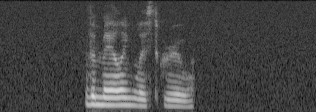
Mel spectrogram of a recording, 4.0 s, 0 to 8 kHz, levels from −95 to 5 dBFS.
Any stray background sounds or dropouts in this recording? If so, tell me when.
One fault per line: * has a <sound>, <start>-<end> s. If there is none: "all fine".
all fine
